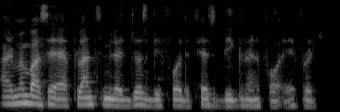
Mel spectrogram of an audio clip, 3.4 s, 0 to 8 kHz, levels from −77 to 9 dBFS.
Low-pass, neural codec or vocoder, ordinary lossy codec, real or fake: 7.2 kHz; none; MP3, 48 kbps; real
